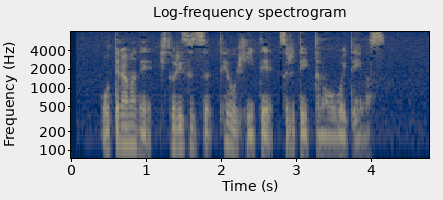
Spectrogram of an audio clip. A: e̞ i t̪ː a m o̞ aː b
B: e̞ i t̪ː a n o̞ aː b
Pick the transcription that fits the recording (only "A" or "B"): B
